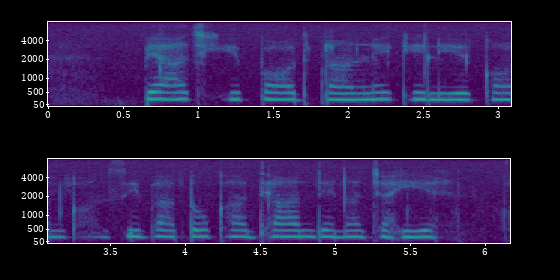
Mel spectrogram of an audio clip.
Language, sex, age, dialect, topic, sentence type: Hindi, female, 25-30, Garhwali, agriculture, question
